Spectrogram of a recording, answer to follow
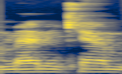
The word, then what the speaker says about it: ManyCam: Buy yourself the software that I said, ManyCam, which is basically it's written like, it's called ManyCam, but it's pronounced ManyCam, so MANYCAM.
